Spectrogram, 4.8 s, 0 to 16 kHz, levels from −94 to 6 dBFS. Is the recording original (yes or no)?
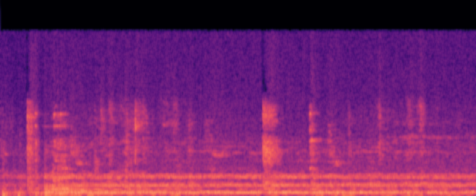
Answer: yes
